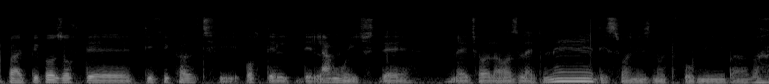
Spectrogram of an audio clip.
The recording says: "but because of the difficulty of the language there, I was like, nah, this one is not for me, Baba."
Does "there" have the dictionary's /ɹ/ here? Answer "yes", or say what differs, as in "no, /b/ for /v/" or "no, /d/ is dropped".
no, /l/ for /ɹ/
